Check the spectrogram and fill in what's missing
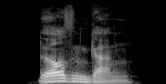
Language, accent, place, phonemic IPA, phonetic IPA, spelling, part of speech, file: German, Germany, Berlin, /ˈbœʁ.zənˌɡaŋ/, [ˈbœɐ̯zənˌɡaŋ], Börsengang, noun, De-Börsengang.ogg
- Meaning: initial public offering, IPO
